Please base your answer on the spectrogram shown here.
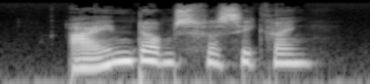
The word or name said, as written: ISNET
